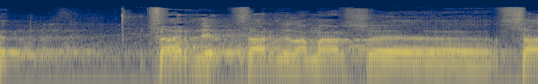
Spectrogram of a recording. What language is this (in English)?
Hebrew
